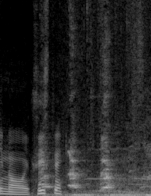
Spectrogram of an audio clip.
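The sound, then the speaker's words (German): A dog barks a few times in quick succession in a poor neighbourhood bordering the centre of Guatemala's capital, where animals roam everywhere. The first bark is long and tonal, followed by shorter yelps over a steady low background rumble. “Überall laufen Tiere herum, Hühner, Ziegen und Hunde.”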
